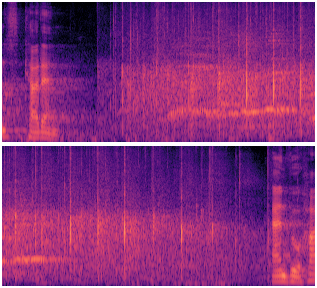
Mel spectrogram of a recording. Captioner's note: applause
